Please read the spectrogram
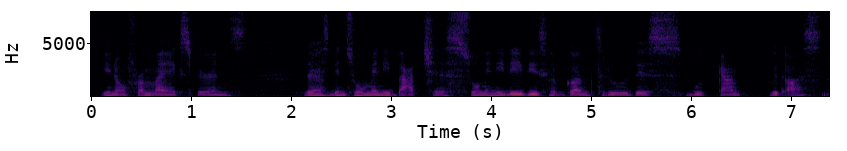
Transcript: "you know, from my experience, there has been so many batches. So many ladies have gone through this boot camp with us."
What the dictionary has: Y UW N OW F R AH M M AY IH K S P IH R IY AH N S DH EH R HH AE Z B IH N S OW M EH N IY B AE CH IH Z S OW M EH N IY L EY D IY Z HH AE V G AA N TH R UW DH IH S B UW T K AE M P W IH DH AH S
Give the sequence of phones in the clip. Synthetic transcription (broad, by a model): Y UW N OW F R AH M M AY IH K S P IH R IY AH N S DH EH R HH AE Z B IH N S OW M EH N IY B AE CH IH S OW M EH N IY L EY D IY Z HH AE V G AA N TH R UW DH IH S B UW T K AE M P W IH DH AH S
